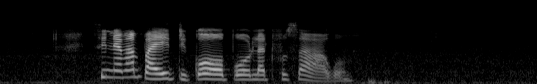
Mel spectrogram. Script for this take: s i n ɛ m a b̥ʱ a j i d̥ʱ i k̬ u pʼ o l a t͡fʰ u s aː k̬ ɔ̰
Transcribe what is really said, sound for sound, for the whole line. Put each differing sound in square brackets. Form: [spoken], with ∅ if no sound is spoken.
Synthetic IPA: s i n ɛ m a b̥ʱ a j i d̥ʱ i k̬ [ɔ] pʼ [ɔ] l a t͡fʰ u s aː k̬ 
